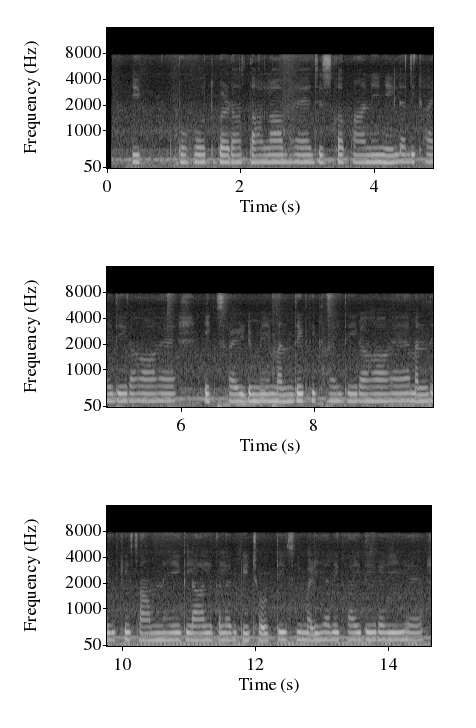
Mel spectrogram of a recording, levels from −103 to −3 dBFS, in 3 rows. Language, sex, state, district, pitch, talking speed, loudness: Hindi, female, Chhattisgarh, Rajnandgaon, 185 Hz, 140 wpm, -38 LUFS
